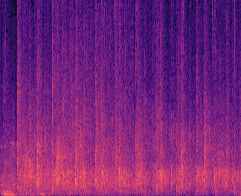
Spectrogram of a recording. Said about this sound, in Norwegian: Det lov å klappe for den, tror jeg.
